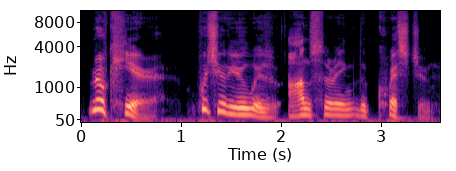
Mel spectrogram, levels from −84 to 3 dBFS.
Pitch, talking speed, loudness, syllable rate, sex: 135 Hz, 150 wpm, -18 LUFS, 4.5 syllables/s, male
